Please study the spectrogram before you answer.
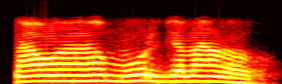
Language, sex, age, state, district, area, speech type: Kannada, male, 45-60, Karnataka, Belgaum, rural, conversation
